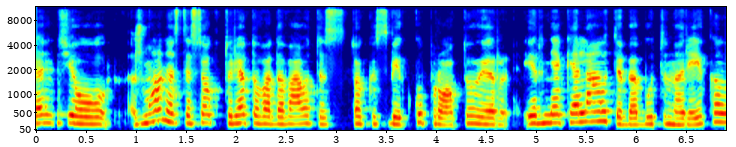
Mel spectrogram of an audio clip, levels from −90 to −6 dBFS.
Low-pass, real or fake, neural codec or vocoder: 10.8 kHz; fake; codec, 24 kHz, 3.1 kbps, DualCodec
